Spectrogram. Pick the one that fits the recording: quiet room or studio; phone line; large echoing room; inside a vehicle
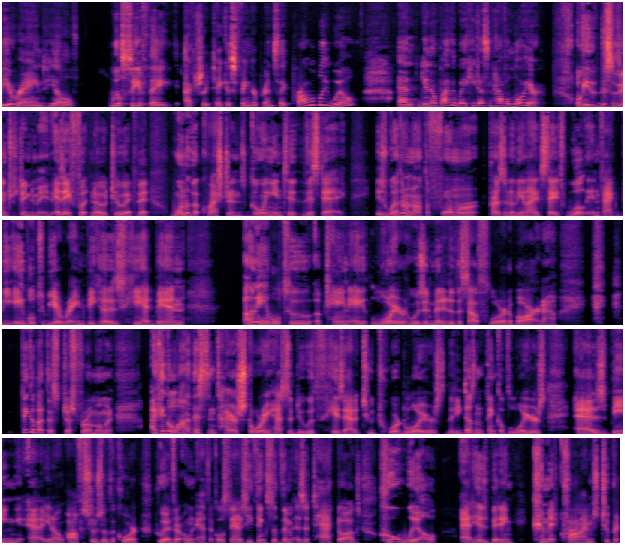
quiet room or studio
